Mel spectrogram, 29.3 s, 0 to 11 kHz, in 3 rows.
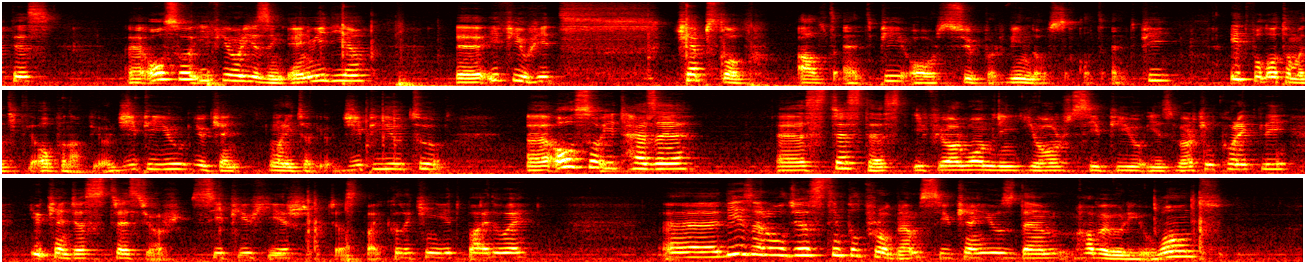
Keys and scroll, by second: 2.7 alt+p, 5.3 alt+super+p, 12.8 super+q, 21.3 j, 22.0 Return, 28.3 k, 28.6 Return.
